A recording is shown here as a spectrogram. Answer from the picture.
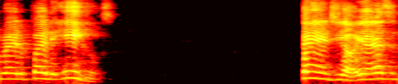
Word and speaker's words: Fangio: Fangio. Yeah, that's his name. Fangio. That's how you pronounce that He couldn't beat Fangio when he was with the Broncos.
